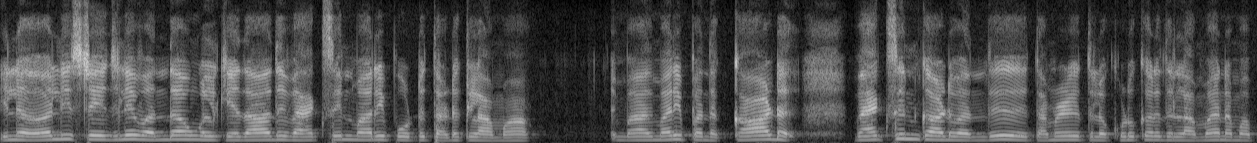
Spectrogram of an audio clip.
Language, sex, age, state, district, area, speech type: Tamil, female, 30-45, Tamil Nadu, Viluppuram, urban, spontaneous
